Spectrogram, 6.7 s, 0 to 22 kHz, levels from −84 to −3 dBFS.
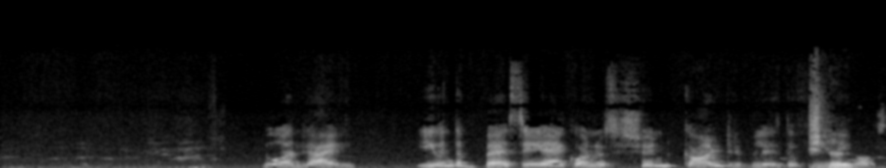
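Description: Echo leak, from 4.94 to 5.05 s: a faint delayed copy of the speech surfaces for about a tenth of a second, trailing the original by 315 ms and sitting roughly 25 dB below it. It sounds like a ghost of the talker arriving a moment late. The likely cause is a loudspeaker on the far end whose echo canceller failed to remove everything its microphone captured, so that residue was transmitted back down the line.

Speech suppressed in double talk, from 6.42 to 6.64 s: the voice dips by a few decibels, at its deepest around 5 dB, for roughly a fifth of a second, briefly sounding pulled back and less present. This is likely the echo canceller mistaking simultaneous talk from both ends for loudspeaker echo and turning the signal down, attenuating the genuine talker along with what it took to be echo.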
